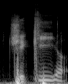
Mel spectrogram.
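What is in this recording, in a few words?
"czech", Breton; gcompris; geography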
